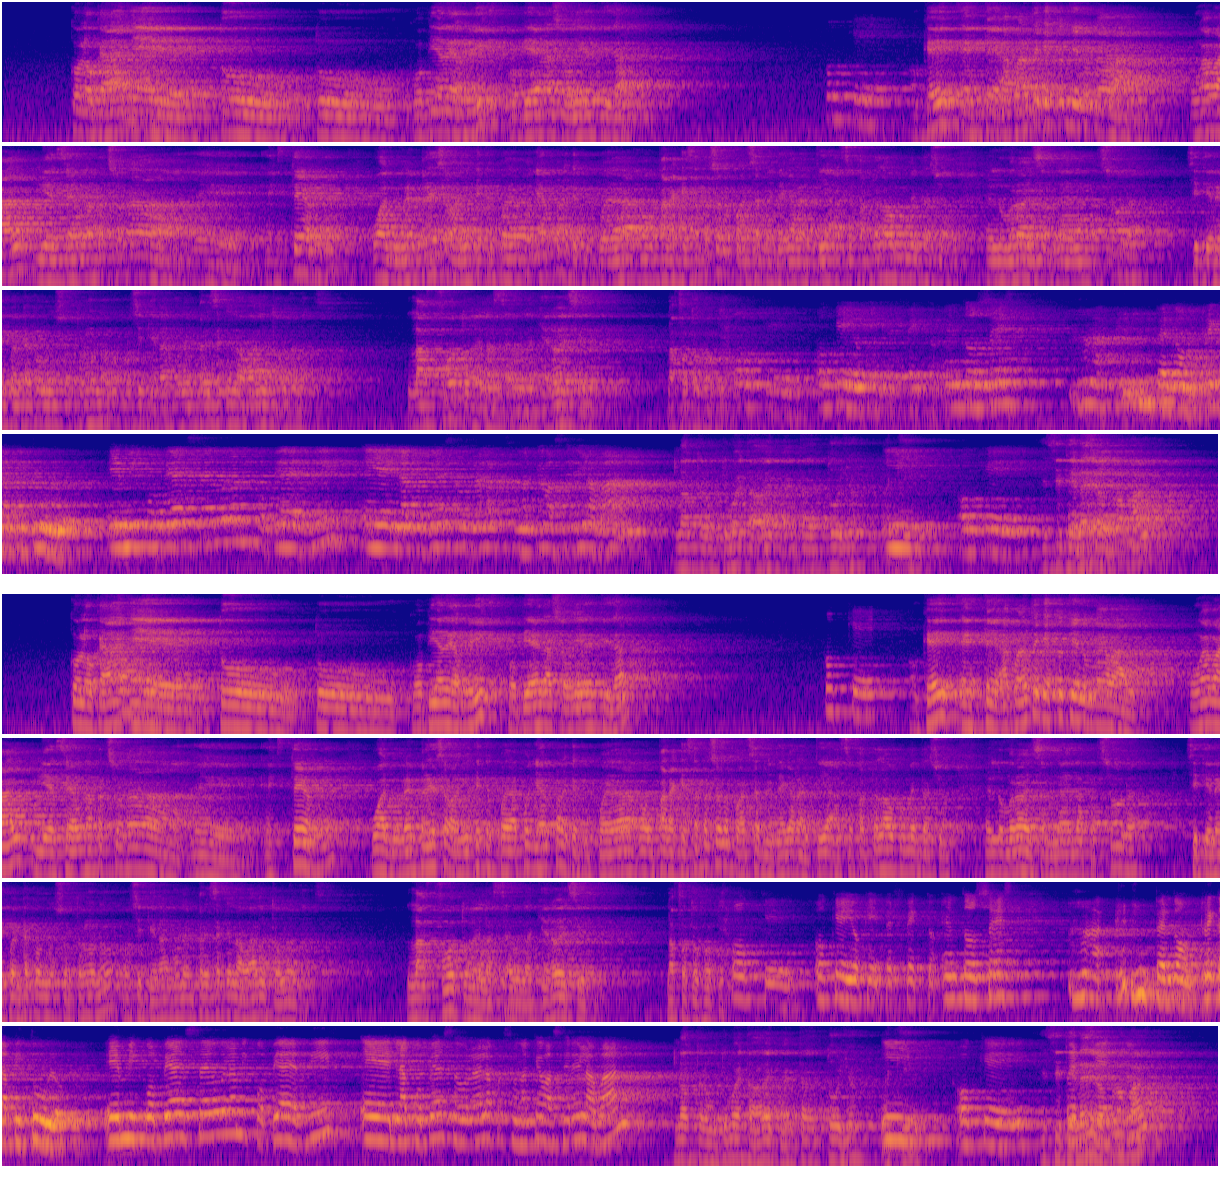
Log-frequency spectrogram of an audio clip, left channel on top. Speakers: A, on the right (about 85°); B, on the right (about 70°).
A: Colocas
B: Ok,
A: eh, tu, tu copia de RIF, copia de la sola identidad.
B: ok.
A: Ok, este, acuérdate que esto tiene un aval. Un aval, bien sea una persona eh, externa o alguna empresa o alguien que te pueda apoyar para que tú puedas o para que esa persona pueda servir de garantía. Hace falta la documentación, el número del cédula de la persona, si tiene cuenta con nosotros o no, o si tiene alguna empresa que lo avale y todo lo demás. La foto
B: Ok,
A: de la cédula, quiero decir, la fotocopia.
B: ok, ok, ok, perfecto. Entonces, <clears throat> perdón, recapitulo. Eh, mi copia de cédula, mi copia de RIF, eh, la copia de cédula de la persona que va a hacer el aval
A: Los tres últimos estados de cuenta tuyos
B: y,
A: aquí.
B: ok,
A: Y si
B: perfecto,
A: tienes de otros bancos.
